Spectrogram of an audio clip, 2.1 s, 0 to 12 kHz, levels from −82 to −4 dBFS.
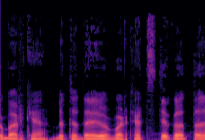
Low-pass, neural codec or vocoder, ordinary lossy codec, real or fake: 10.8 kHz; codec, 24 kHz, 1 kbps, SNAC; MP3, 48 kbps; fake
